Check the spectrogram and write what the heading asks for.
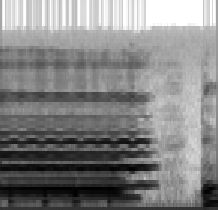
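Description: Doo-wop a cappella vocal group of a woman and four men singing a sustained hummed chord, with one higher voice wavering on top. The chord is released about a second and a half in, leaving a brief gap before the next phrase.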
